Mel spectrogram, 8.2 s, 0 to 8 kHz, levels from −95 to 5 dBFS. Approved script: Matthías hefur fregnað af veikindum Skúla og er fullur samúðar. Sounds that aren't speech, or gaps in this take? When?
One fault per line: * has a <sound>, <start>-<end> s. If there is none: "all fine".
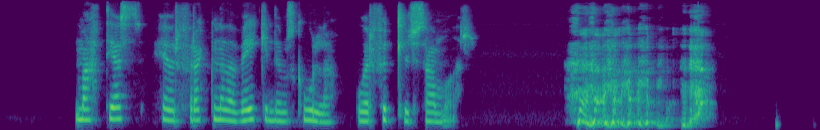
* has a laugh, 5.6-7.2 s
